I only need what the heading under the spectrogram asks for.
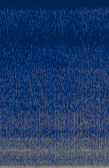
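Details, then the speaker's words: Classic Mini after carburettor tuning, stoichiometric mixture through the rev range, dashpot oil lightened: steady, even low idle with no knocks, hunting or stumbles; runs cleanly, all set up and ready for driving. "so we're all done this is all set up ready for driving runs perfectly"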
